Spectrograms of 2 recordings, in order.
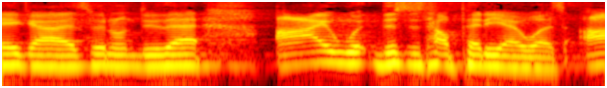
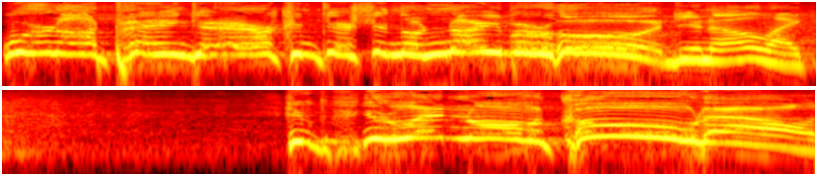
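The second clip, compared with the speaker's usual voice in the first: very high, hard, scolding yell; 11 semitones higher, 4 dB louder than usual. Recalling your dad yelling to close the door, imitate him yelling like Macho Man Randy Savage. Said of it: "My mom or my dad would be yelling".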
